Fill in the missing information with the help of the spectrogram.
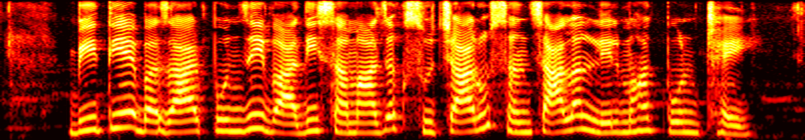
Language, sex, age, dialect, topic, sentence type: Maithili, female, 18-24, Eastern / Thethi, banking, statement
